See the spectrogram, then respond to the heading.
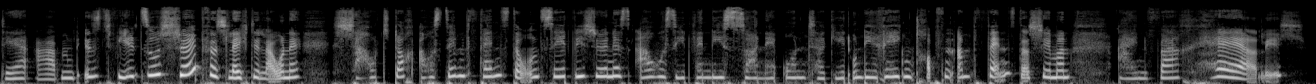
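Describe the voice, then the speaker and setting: A woman's voice: very high-pitched, takes it slowly, a little mellow, dry recording, clean studio sound, pitched above the performer's own voice, full character voice. A woman voicing a cheerful, confident little creature of joy in a bedtime story, talking enthusiastically. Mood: enthusiastic. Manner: enthusiastic, speech-giving.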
